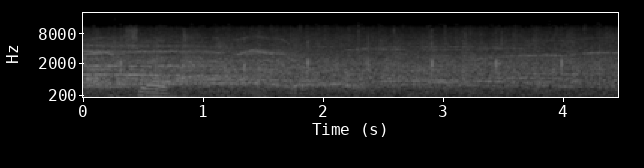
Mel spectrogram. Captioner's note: applause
